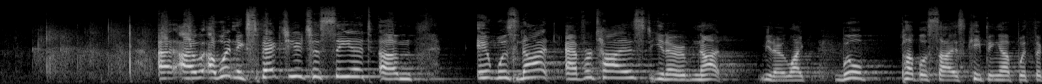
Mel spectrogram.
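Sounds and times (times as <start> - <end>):
scattered audience handclaps: 0.3 - 1.5
speech: 1.6 - 10.4.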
